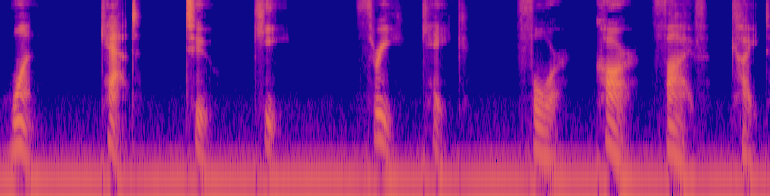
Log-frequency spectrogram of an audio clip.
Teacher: The K sound is produced by blocking the airflow at the back of the mouth with the tongue and then releasing it suddenly.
